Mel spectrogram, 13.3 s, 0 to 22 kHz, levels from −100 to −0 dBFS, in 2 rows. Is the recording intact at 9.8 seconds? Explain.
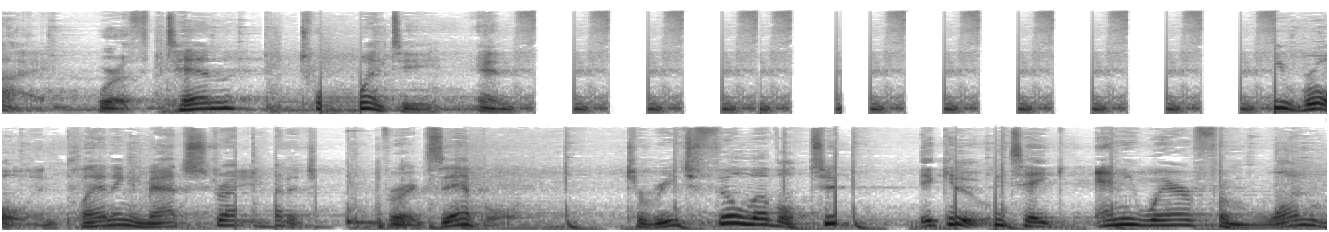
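Yes, the audio at 9.8 seconds is intact, with no dropout, click, distortion or other fault.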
